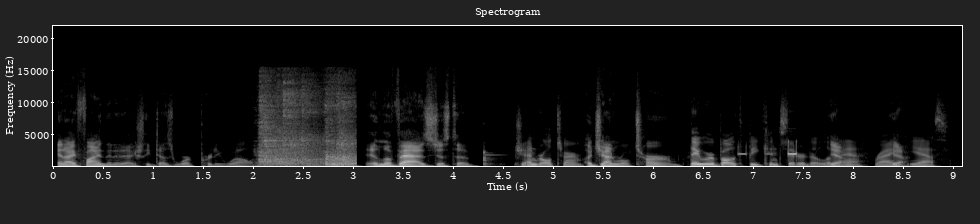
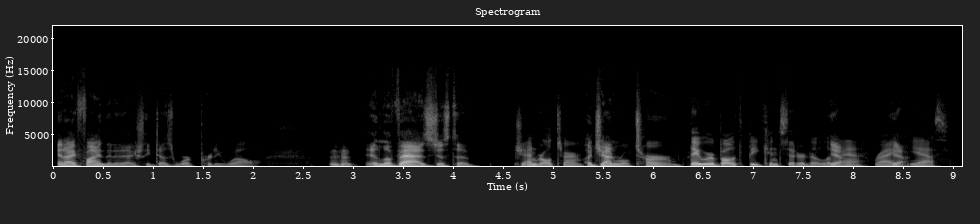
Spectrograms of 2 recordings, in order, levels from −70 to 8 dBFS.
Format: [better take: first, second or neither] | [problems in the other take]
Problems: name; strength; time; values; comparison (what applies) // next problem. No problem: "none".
second | footsteps; loud; from 2 to 3 s; peak 2 dB above the speech // clattering dishes; faint; at 4.5 s; peak 15 dB below the speech // phone ringing; noticeable; at 7 s; peak level with the speech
